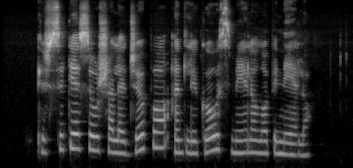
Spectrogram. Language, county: Lithuanian, Telšiai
